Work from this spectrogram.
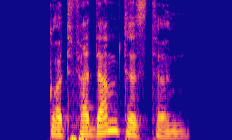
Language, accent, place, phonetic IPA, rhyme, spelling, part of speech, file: German, Germany, Berlin, [ɡɔtfɛɐ̯ˈdamtəstn̩], -amtəstn̩, gottverdammtesten, adjective, De-gottverdammtesten.ogg
- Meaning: 1. superlative degree of gottverdammt 2. inflection of gottverdammt: strong genitive masculine/neuter singular superlative degree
